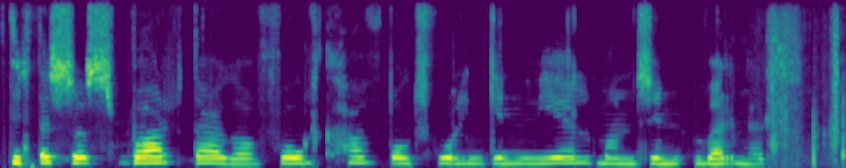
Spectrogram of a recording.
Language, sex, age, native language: Icelandic, female, 11, Icelandic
